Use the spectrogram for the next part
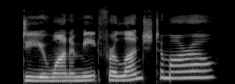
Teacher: In casual speech, do you want to often sounds like do you wanna.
